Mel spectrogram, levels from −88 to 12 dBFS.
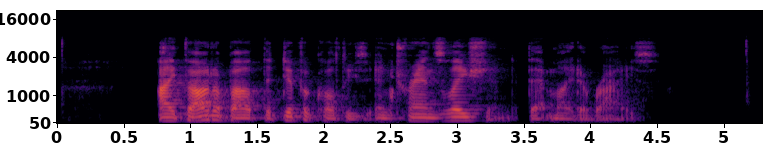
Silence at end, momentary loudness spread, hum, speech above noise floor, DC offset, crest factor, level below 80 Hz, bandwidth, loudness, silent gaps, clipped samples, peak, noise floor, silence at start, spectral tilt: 0.8 s; 17 LU; none; over 53 dB; under 0.1%; 24 dB; -82 dBFS; 8.8 kHz; -37 LUFS; none; under 0.1%; -14 dBFS; under -90 dBFS; 0.75 s; -3.5 dB/octave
